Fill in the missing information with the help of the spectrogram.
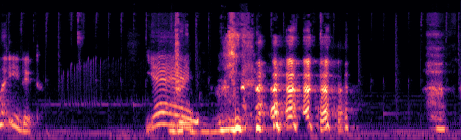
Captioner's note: laughter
